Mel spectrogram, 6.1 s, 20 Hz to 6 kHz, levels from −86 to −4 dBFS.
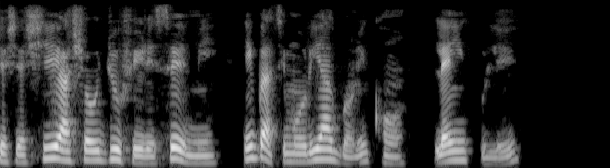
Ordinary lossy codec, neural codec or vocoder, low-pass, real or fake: AAC, 32 kbps; none; 5.4 kHz; real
